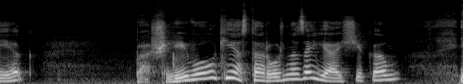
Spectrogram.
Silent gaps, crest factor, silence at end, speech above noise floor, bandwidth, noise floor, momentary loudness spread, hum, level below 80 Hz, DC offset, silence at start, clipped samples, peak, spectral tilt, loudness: none; 18 dB; 0 s; 30 dB; 14 kHz; -48 dBFS; 11 LU; none; -52 dBFS; under 0.1%; 0 s; under 0.1%; -2 dBFS; -6.5 dB/octave; -18 LUFS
